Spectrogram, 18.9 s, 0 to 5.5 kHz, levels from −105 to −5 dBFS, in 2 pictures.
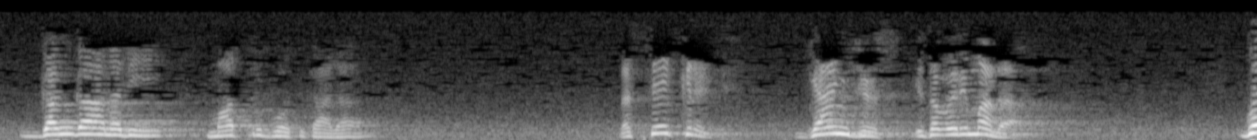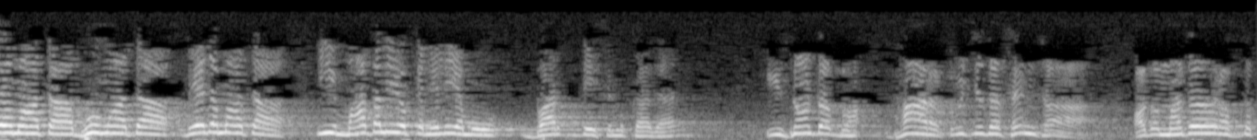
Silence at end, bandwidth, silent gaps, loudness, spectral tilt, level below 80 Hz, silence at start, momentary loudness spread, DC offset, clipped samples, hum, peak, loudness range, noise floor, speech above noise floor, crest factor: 0 s; 4 kHz; none; -20 LUFS; -11.5 dB/octave; -50 dBFS; 0.15 s; 16 LU; under 0.1%; under 0.1%; none; -4 dBFS; 14 LU; -49 dBFS; 30 dB; 18 dB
